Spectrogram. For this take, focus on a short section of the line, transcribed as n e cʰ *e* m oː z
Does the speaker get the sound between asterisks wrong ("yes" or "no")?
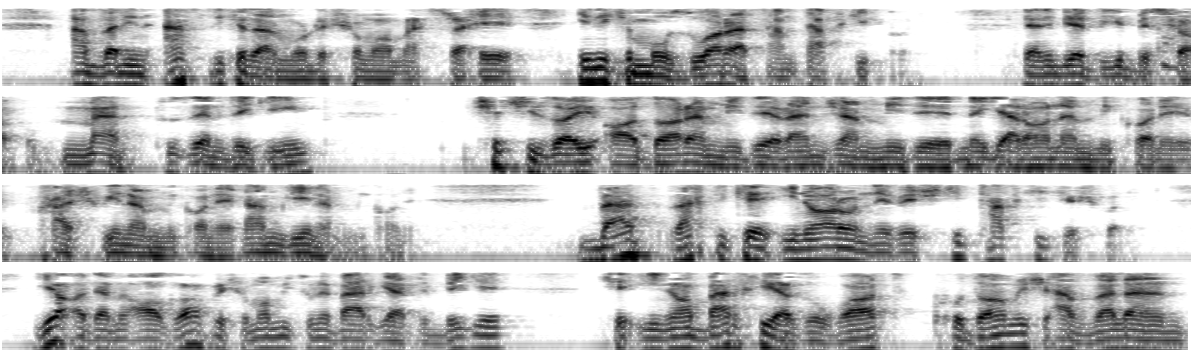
no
